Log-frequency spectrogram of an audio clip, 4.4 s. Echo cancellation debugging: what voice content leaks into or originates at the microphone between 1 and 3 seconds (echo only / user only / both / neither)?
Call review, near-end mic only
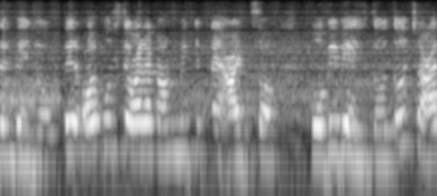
echo only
